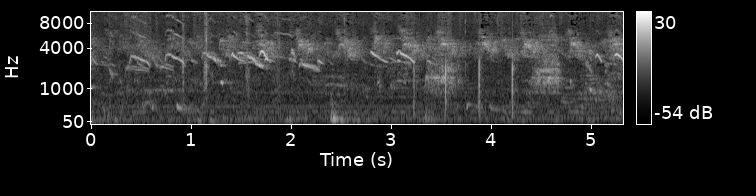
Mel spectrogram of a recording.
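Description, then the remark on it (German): A flock of very young hens clucks and chirps continuously, a busy overlapping chatter of short, bright calls, with occasional sharper notes cutting through and no one speaking. “Das sind sehr junge Hennen. Sehr, sehr jung.”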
